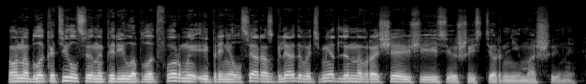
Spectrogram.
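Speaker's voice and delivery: plain reading voice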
